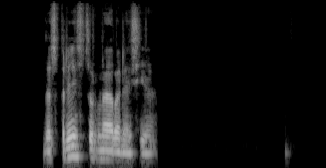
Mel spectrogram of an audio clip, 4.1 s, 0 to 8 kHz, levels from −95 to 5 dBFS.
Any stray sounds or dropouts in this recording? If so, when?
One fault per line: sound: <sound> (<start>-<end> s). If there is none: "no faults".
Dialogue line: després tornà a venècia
no faults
